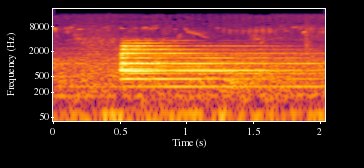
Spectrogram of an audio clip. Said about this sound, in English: set that besides bells ringing in Portugal that Pedro Sousa has contributed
